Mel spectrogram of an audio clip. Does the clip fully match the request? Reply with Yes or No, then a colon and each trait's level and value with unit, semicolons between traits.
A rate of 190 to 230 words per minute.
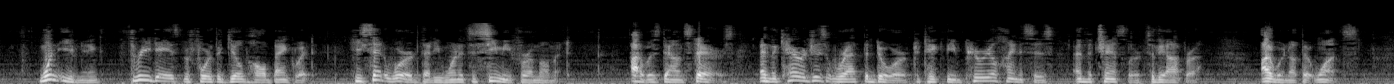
Yes: average, 200 wpm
